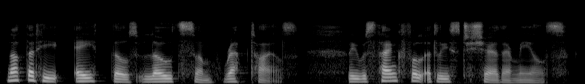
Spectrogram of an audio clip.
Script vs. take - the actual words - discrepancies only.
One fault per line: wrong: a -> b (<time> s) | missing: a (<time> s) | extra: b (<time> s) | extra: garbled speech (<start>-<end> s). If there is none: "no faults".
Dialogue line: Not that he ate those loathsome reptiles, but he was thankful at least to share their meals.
missing: but (3.0 s)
